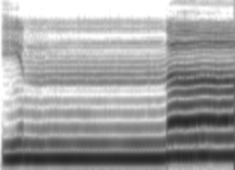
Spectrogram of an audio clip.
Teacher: Maka nunnya panjang, boleh 4 boleh 5 harokat. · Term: mad jaiz munfasil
